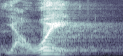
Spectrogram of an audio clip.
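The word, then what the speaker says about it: Yahweh: 但是伊读的音叫做亚威，亚威的意思就是上主、我的主啊，亚华、亚威，佮另外一个翻译加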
